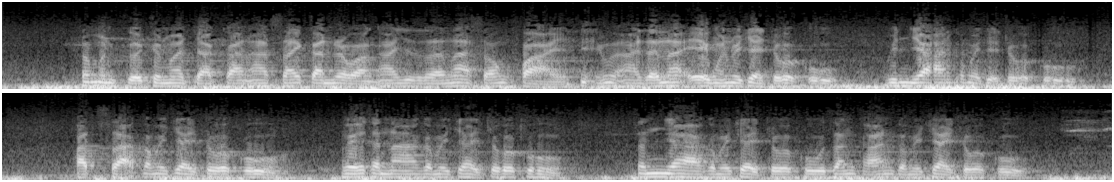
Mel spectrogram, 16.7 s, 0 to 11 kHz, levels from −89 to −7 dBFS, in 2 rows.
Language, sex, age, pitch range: Thai, male, 70-89, 100-125 Hz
